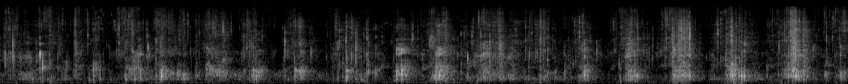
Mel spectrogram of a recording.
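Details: A whole raw chicken being eaten by pit bull Daggy indoors, recorded on an Insta360 ONE R. Rhythmic crunching and crinkly tearing bites swell and fade in pulses about every second.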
